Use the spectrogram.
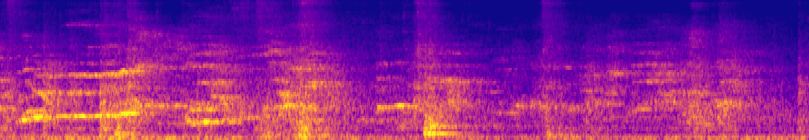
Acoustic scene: restaurant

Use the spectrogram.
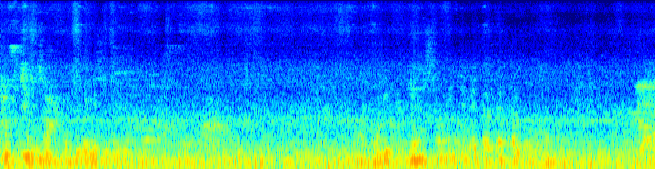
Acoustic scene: subway train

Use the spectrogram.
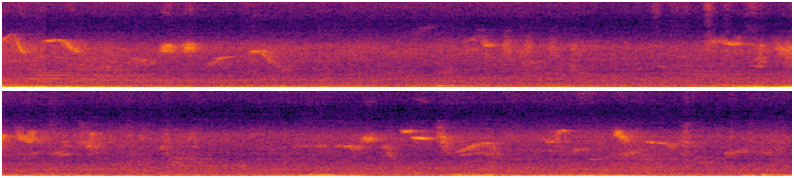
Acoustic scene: park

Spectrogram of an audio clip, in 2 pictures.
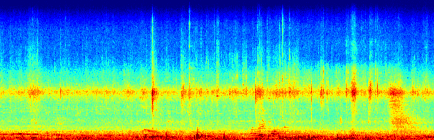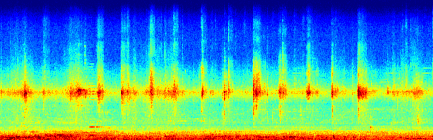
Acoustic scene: subway station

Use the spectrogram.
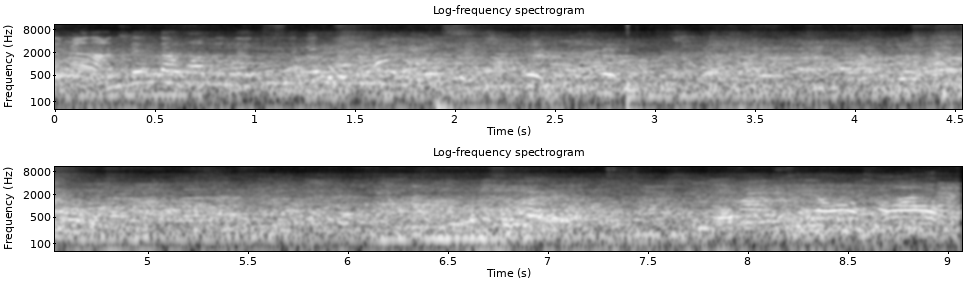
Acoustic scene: restaurant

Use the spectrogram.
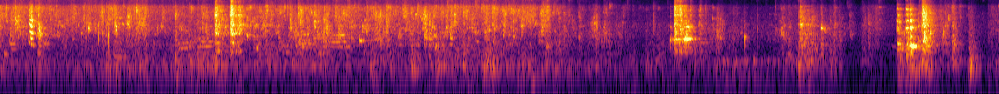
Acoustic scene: kitchen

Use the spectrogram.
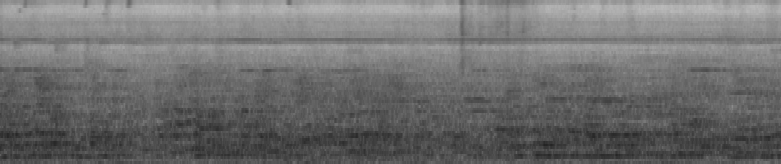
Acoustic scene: subway station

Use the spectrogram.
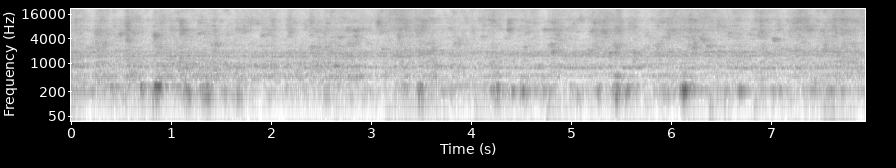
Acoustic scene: restroom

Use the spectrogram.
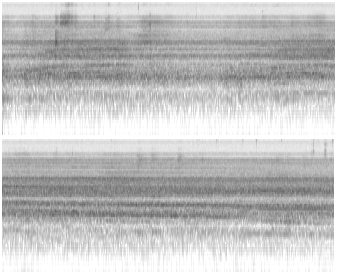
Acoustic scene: subway train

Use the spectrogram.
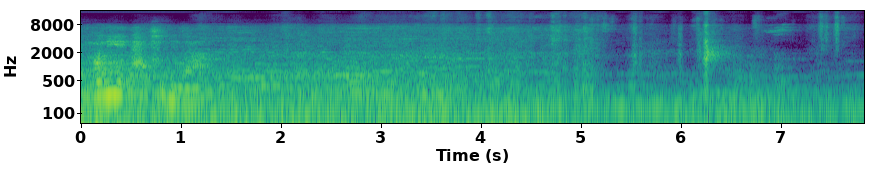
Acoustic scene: elevator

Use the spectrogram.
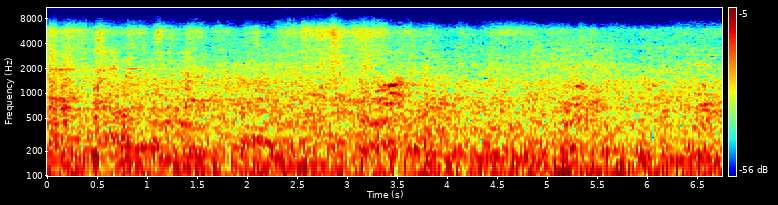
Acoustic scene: residential area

